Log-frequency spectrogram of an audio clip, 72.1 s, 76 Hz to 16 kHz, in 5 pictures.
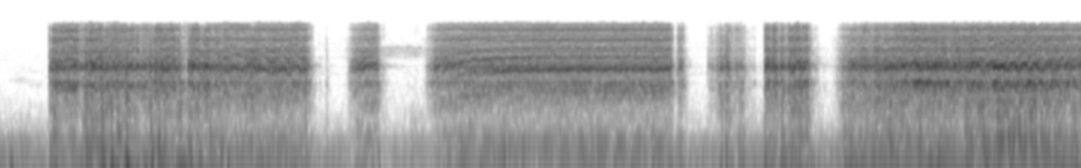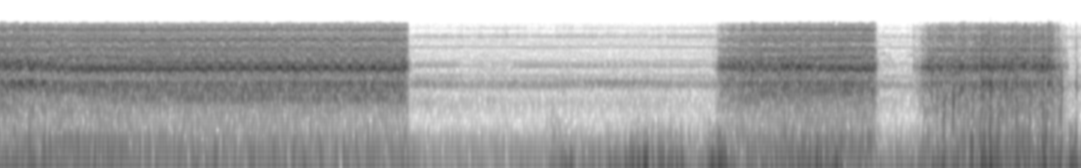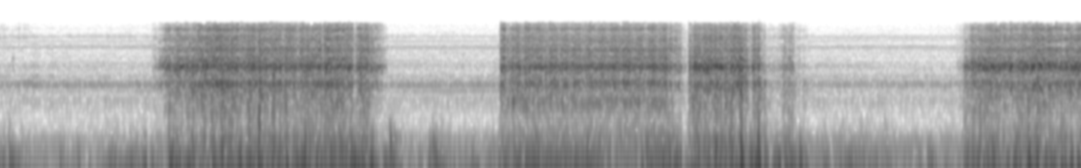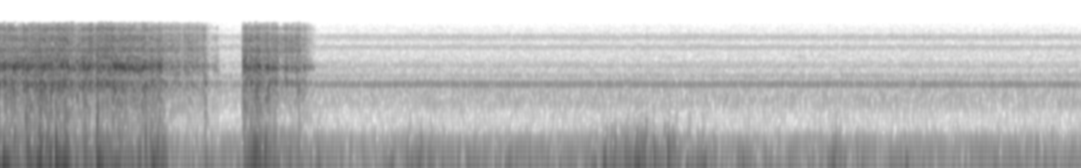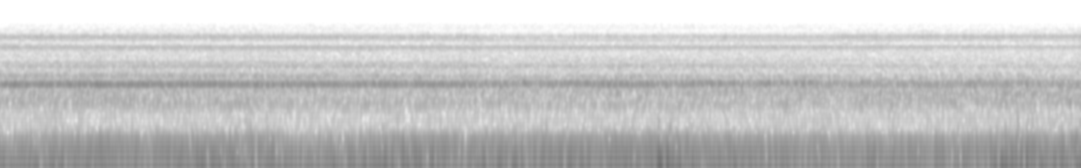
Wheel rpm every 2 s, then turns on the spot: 30, 200, 70, 200, 150, 140, 260, 250, 220, 200, 20, 0, 180, 150, 80, 100, 240, 60, 240, 90, 10, 190, 230, 120, 0, 0, 0, 0, 0, 0, 0, 0, 0, 0, 0, 0.
none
